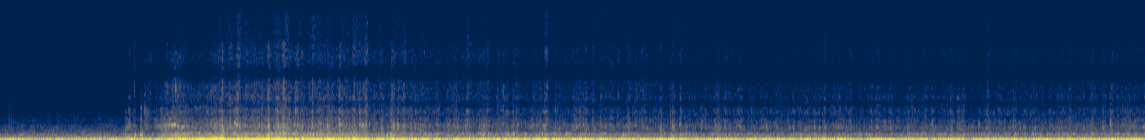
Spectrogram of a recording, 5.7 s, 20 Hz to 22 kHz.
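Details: 2019 Ram 1500 at cruise in 8th gear: heavy, steady low cabin drone, regardless of MDS 4-cylinder mode, persisting after the dealer replaced the sound amplifier.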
